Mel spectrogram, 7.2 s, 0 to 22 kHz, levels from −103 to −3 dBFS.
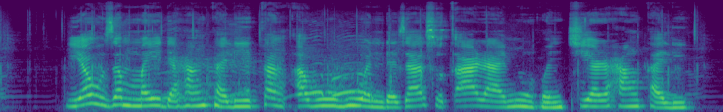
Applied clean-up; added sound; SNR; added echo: neural mask model RNNoise.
